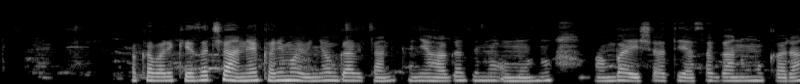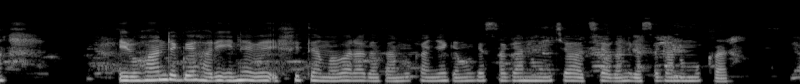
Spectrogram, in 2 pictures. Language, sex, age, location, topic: Kinyarwanda, female, 25-35, Musanze, finance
